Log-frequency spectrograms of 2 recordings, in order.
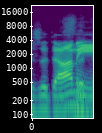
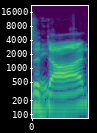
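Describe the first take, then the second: First: The final e is pronounced as ee. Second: The final e is silent. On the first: The speaker calls it wrong. "you don't say Zidane" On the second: The speaker calls it right.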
